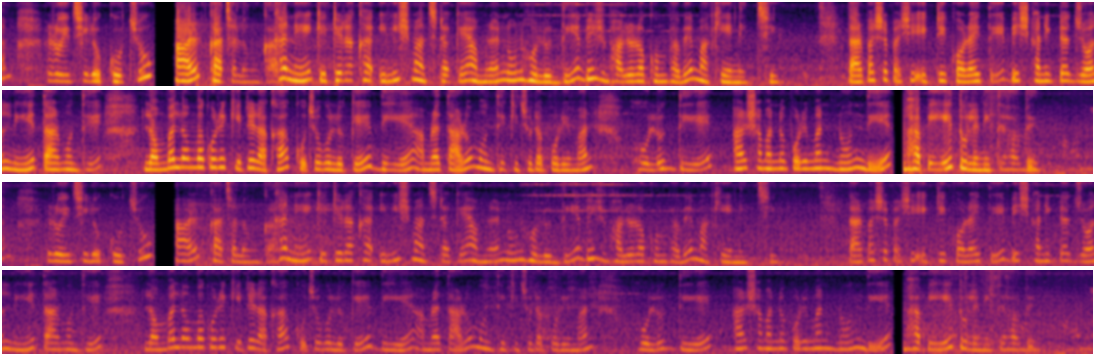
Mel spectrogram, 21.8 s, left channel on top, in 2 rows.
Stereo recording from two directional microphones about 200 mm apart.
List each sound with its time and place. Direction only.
0.0 s speech: 40° left (ahead or behind)
1.8 s speech: 50° left (ahead or behind)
